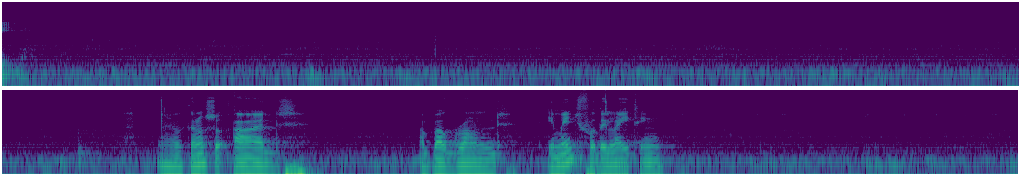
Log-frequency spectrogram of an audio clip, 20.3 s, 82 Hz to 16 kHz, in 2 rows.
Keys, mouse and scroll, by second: 2.7-14.6 drag, 19.5-20.3 drag.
